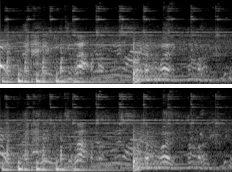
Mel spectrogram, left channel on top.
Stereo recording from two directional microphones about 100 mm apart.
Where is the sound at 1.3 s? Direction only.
10° right (ahead or behind).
